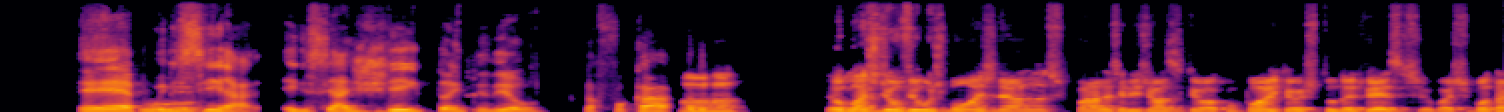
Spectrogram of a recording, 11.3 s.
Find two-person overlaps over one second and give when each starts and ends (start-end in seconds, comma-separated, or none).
none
